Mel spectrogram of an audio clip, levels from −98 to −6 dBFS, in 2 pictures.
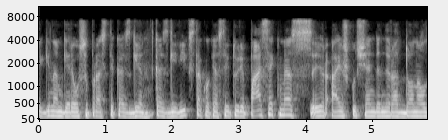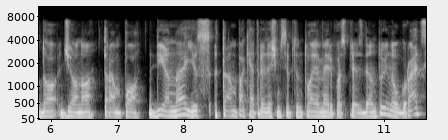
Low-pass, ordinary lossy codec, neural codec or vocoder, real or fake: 7.2 kHz; MP3, 48 kbps; none; real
